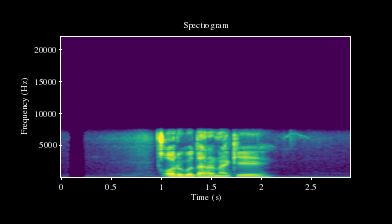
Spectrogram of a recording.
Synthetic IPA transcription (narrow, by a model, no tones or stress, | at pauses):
ʌɾukod̪ʱaɾʌnake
